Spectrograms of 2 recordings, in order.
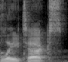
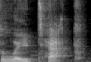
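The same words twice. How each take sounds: First: The word ends with a ks sound. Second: The word ends with a k sound. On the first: The speaker calls it wrong. "I'm saying it wrong. I called it LaTeX because it's spelled latex" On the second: The speaker calls it right. "It's pronounced LaTeX. ... It's pronounced tech"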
